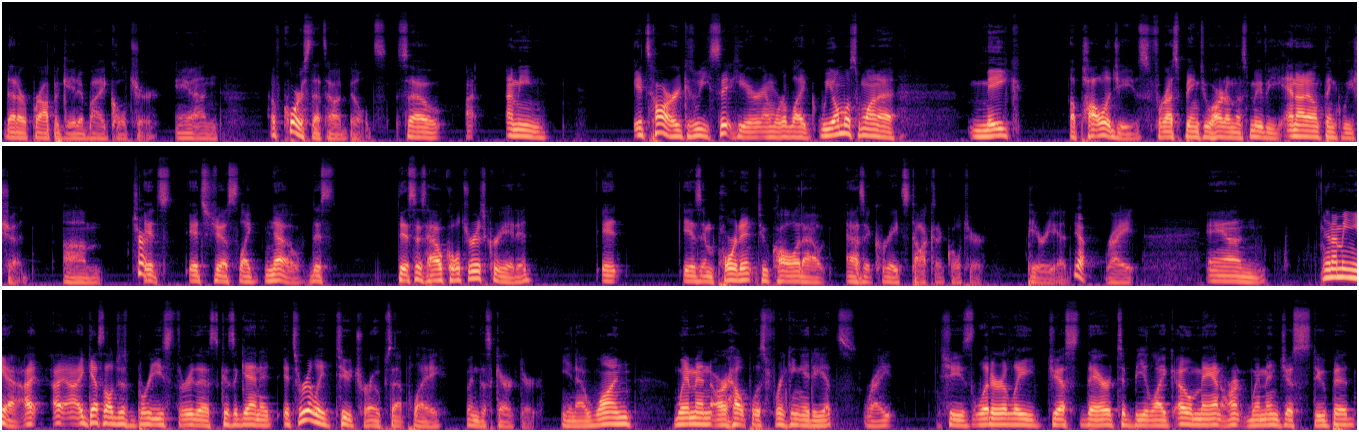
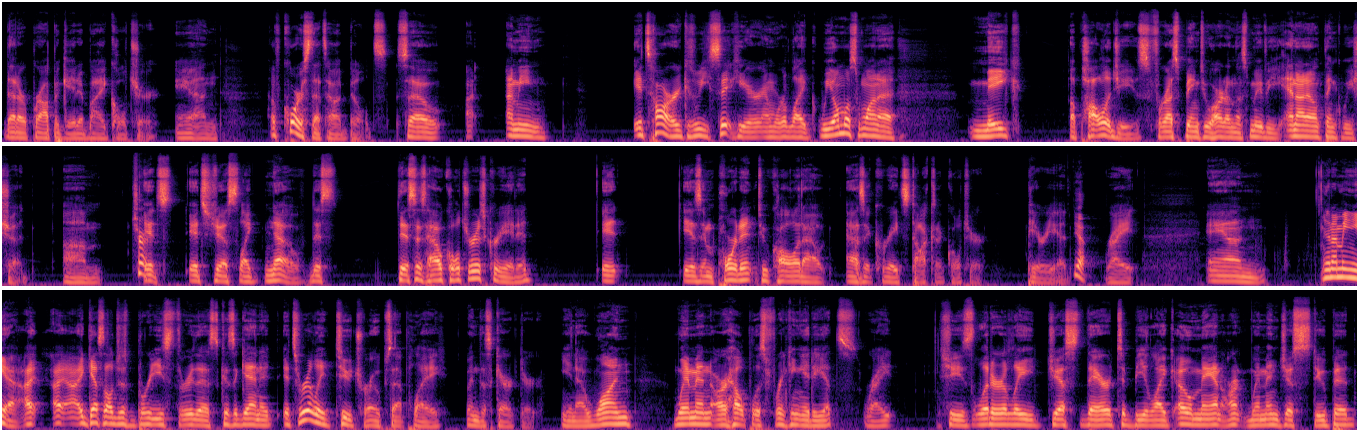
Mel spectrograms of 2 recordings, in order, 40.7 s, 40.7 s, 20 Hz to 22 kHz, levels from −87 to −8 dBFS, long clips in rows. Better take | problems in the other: second | muffled; very; fading above 2.5 kHz

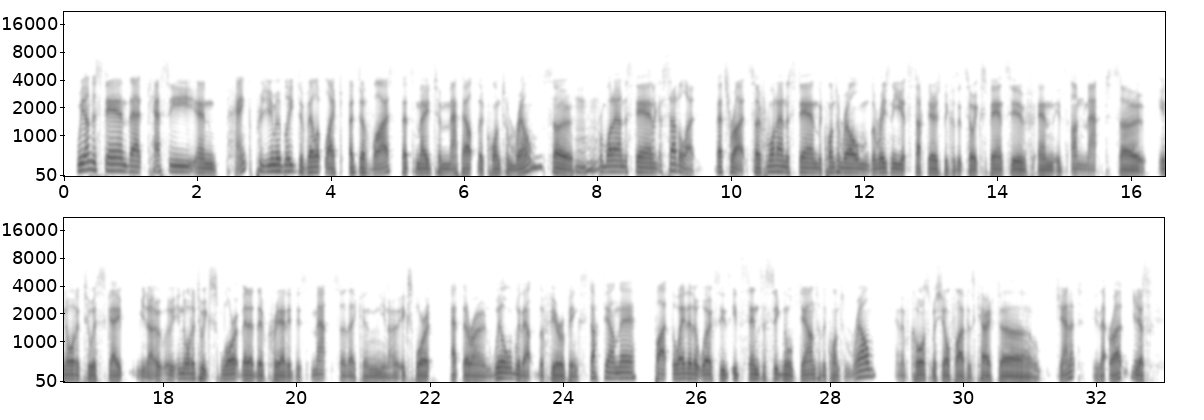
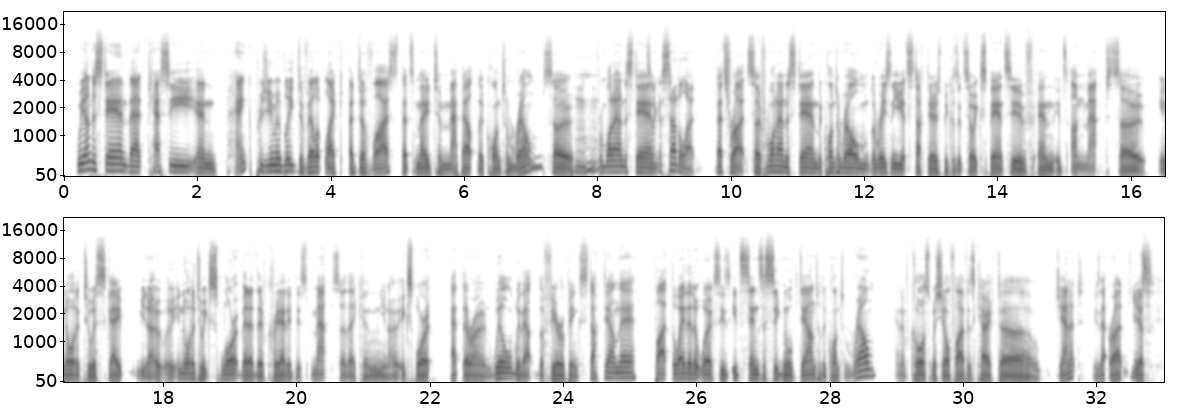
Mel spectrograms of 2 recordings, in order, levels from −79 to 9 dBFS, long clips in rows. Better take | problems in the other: second | muffled; very; fading above 2 kHz

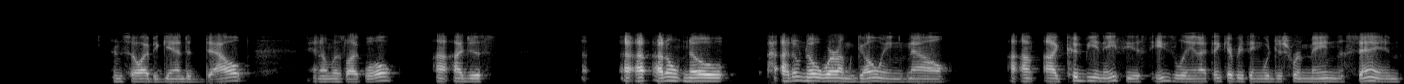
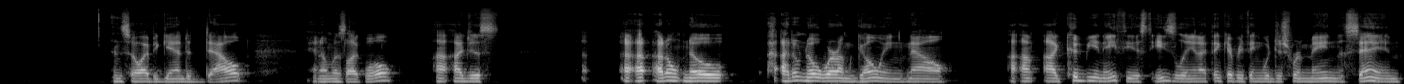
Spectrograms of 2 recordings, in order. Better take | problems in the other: second | phone-call audio; nothing above 4 kHz

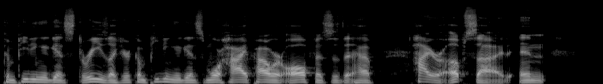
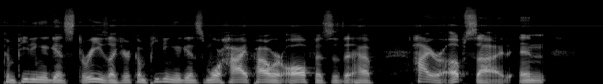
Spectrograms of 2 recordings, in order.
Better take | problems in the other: first | high-pitched whine; faint; throughout; 6.5 kHz, 30 dB below the speech

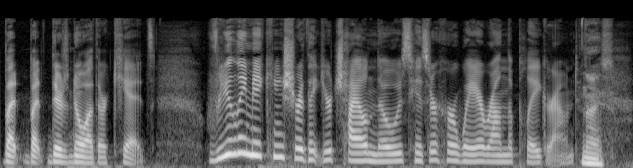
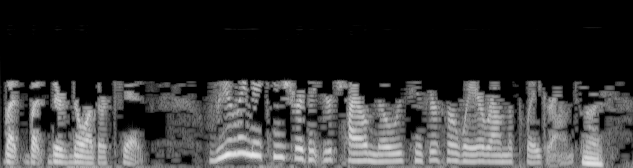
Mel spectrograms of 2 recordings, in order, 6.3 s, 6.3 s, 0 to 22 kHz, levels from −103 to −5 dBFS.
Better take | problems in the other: first | garbled, watery; badly; nothing above 3 kHz

